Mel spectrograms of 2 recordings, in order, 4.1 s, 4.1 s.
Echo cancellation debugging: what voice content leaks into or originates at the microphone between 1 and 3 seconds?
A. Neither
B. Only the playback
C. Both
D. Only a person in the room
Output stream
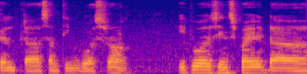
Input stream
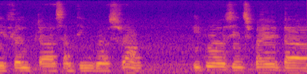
B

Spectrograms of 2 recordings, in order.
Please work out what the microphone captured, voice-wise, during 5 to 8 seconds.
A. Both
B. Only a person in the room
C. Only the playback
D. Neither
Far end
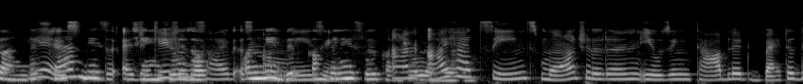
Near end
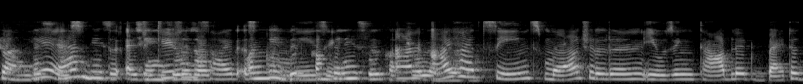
C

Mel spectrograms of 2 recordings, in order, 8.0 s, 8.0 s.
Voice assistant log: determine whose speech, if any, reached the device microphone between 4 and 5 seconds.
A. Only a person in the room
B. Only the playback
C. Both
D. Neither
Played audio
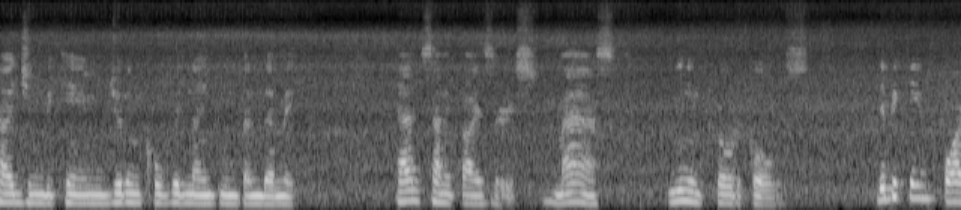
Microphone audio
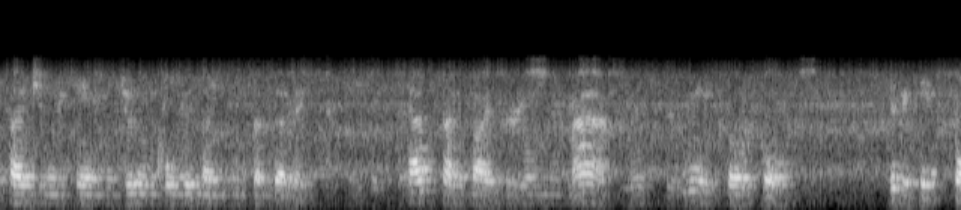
C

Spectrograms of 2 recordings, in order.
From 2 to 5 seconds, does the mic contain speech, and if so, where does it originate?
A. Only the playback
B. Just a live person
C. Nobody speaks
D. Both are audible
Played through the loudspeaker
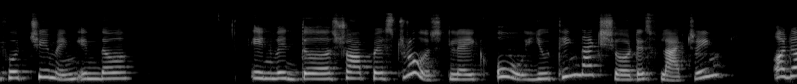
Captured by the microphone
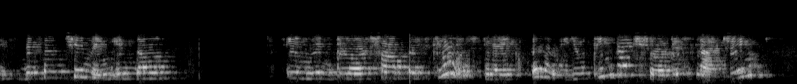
A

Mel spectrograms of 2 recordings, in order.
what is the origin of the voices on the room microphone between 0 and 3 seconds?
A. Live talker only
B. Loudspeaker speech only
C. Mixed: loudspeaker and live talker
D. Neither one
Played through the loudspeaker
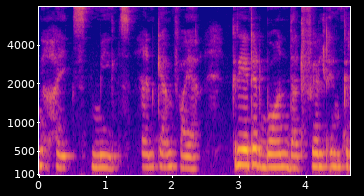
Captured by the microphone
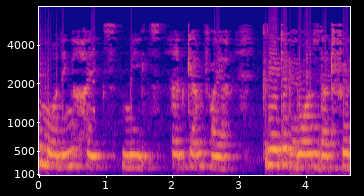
B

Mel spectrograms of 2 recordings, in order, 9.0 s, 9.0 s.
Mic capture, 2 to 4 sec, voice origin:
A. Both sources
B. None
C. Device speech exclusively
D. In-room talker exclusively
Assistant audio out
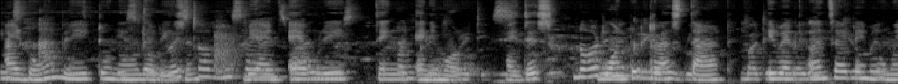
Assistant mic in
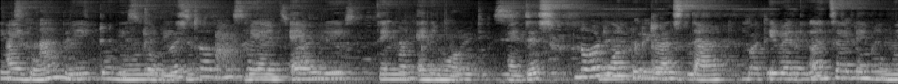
C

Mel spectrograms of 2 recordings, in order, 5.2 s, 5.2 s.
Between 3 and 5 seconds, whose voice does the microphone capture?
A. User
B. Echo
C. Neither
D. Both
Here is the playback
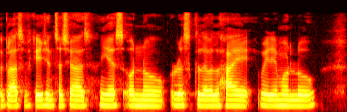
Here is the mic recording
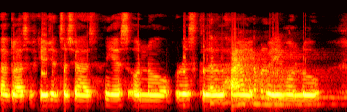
D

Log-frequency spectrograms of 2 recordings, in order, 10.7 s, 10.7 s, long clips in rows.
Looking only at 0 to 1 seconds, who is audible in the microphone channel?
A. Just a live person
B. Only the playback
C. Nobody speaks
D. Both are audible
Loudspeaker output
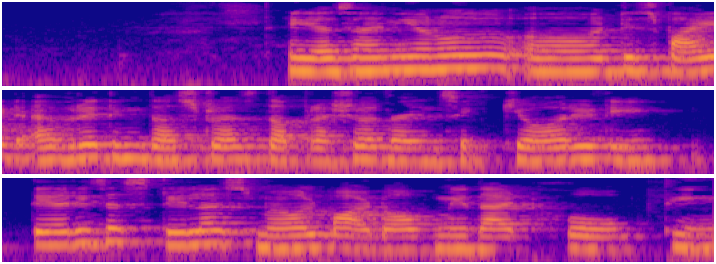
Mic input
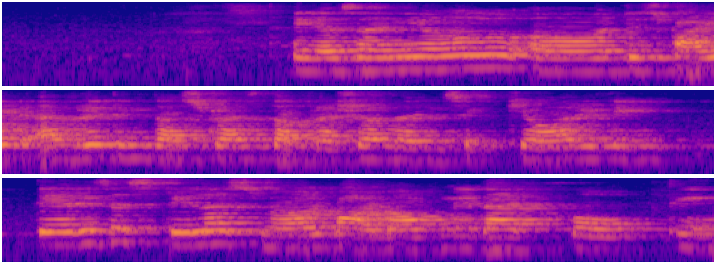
C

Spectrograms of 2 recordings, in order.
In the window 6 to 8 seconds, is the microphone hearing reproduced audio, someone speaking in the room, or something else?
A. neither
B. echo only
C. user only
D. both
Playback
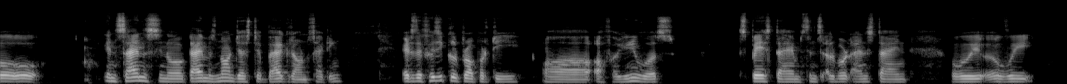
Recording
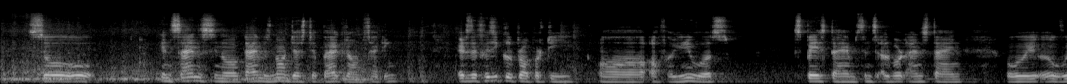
B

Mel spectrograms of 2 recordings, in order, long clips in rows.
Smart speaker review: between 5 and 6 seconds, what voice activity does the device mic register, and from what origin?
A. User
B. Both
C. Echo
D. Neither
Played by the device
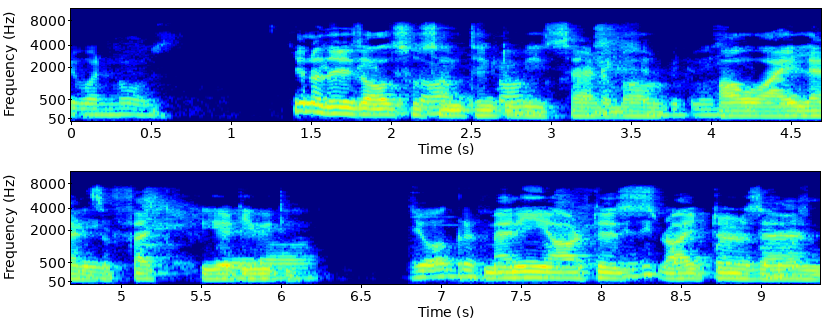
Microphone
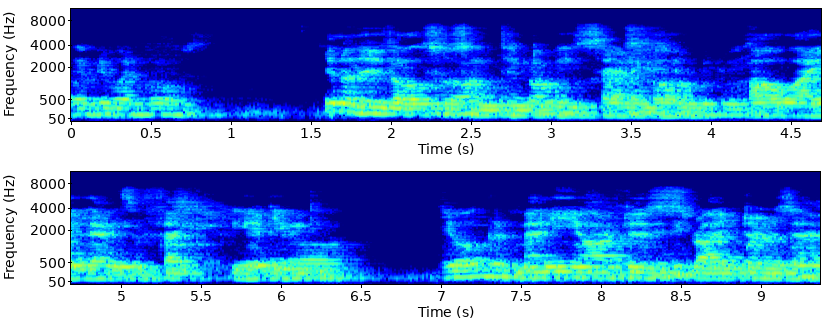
C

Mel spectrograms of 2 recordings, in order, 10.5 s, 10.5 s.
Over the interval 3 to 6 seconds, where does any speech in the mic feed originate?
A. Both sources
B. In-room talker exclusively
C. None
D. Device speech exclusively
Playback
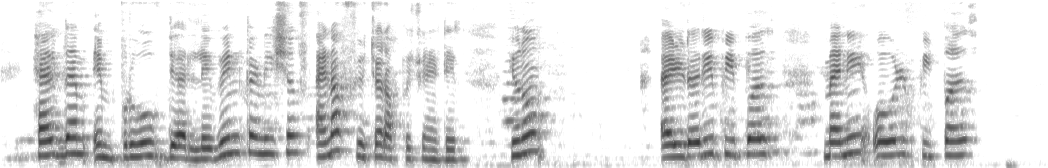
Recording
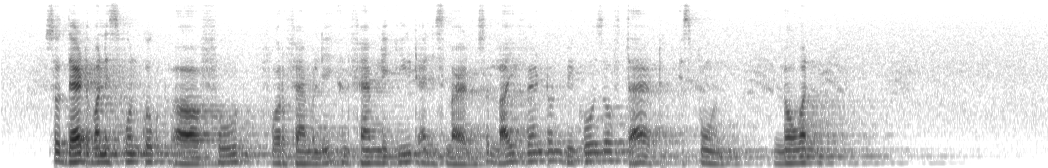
B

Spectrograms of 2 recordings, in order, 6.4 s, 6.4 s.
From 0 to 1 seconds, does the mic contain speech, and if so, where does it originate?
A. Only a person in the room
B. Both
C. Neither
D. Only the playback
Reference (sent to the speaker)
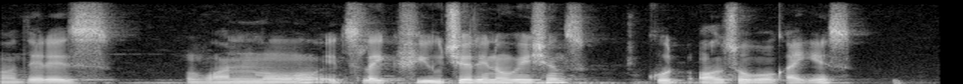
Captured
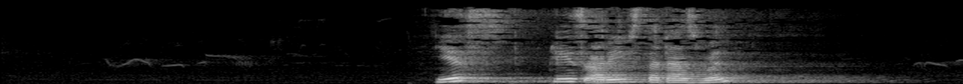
C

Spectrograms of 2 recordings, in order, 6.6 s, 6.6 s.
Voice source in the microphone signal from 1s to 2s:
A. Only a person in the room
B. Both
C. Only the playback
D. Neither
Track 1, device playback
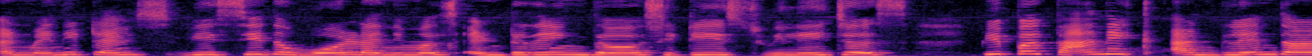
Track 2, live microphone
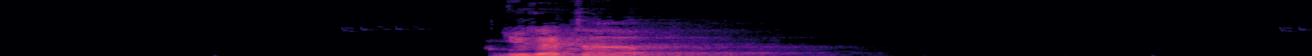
D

